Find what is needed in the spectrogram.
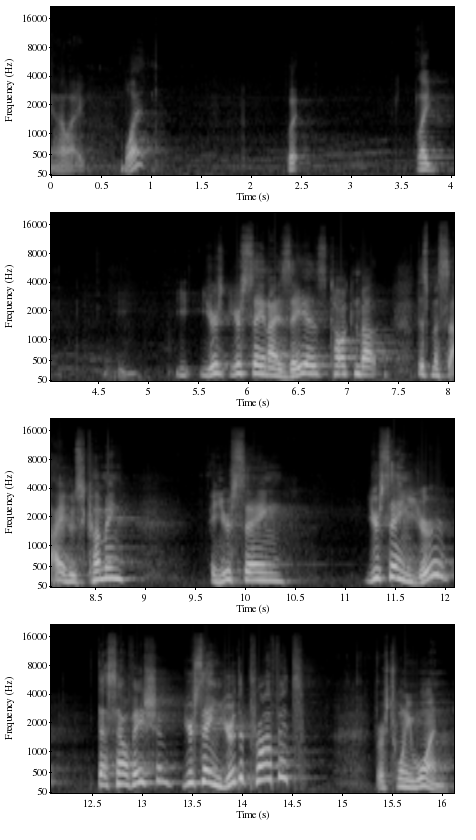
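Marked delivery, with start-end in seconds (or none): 0.7-3.8 halting, baffled "what?" with long pauses; stunned disbelief. Acted. Stunned synagogue crowd reacting to Jesus. 5.3-14.6 incredulous questioning. Acted. Crowd questions Jesus in disbelief.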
